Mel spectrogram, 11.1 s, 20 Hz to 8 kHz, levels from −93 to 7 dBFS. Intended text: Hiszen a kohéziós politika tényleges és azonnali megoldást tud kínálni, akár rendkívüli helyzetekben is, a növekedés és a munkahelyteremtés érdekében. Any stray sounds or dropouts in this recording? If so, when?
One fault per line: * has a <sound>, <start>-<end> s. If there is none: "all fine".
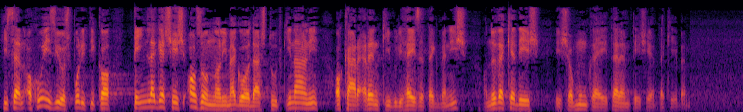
all fine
